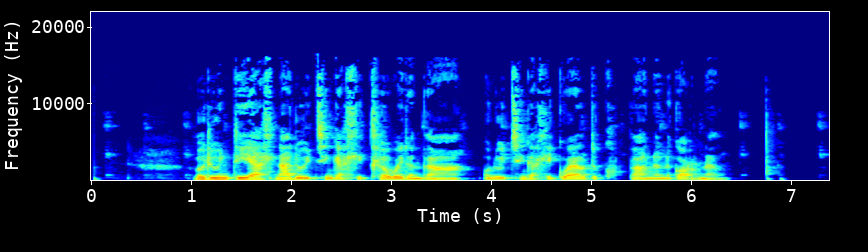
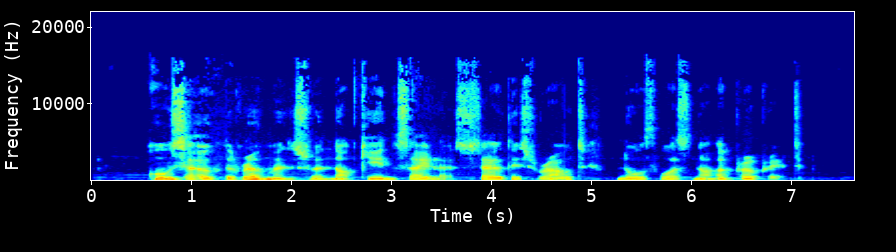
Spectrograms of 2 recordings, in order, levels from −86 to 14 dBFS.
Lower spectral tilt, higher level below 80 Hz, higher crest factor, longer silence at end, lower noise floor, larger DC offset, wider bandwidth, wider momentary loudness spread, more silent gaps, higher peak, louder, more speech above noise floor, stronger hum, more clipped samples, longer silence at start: about the same, -4.5 dB/octave vs -5 dB/octave; about the same, -58 dBFS vs -56 dBFS; about the same, 18 dB vs 18 dB; about the same, 0.6 s vs 0.55 s; second, -50 dBFS vs -61 dBFS; neither; about the same, 16.5 kHz vs 16.5 kHz; about the same, 13 LU vs 12 LU; neither; about the same, -2 dBFS vs -2 dBFS; first, -18 LUFS vs -21 LUFS; second, 32 dB vs 40 dB; neither; neither; first, 1.05 s vs 0.6 s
